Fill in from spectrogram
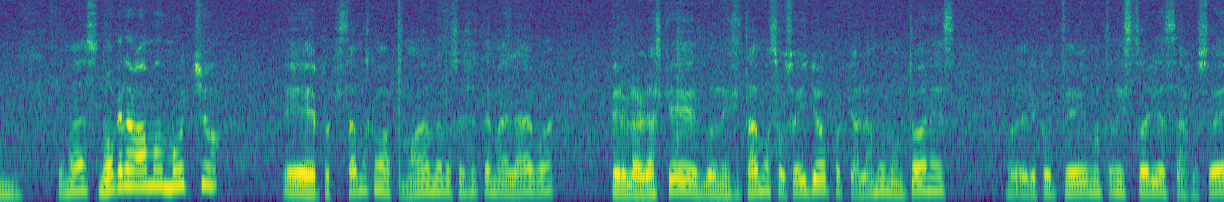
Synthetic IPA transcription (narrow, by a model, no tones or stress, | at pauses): kemasno̞ɣɾaβamo̞zmut͡ʃo | epo̞ɾkest̪aβamo̞skomoakomðand̪onoses̬et̪e̞maðe̞laɣwa | pe̞ɾo̞laβɾðaeske̞loneses̬it̪aβamosaxosweiʝo̞poɾkeaβlaβmozmõnt̪o̞ne̞s | leko̞nt̪e̞unmont̪o̞nd̪eist̪o̞ɾjasaxoswe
